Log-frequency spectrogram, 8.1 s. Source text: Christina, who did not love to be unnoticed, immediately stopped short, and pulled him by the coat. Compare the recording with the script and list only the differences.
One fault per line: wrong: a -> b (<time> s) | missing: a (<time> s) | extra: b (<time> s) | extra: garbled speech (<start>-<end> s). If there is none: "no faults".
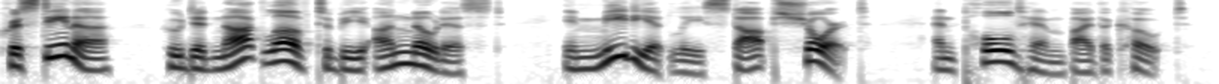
no faults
